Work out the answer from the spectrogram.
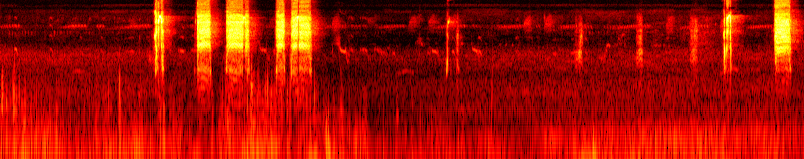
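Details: Black francolin heard in the early morning giving a rhythmic series of loud, harsh scratchy notes, then quieter isolated clicks and a final pair of rasping notes over a low rural background.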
